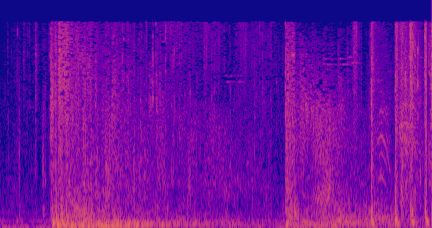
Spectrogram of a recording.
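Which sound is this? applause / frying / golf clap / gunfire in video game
gunfire in video game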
